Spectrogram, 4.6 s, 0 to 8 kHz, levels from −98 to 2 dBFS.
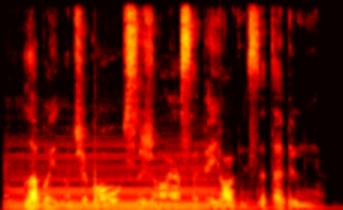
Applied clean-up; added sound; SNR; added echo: none; Tap + Bowed string instrument; 11 dB; none.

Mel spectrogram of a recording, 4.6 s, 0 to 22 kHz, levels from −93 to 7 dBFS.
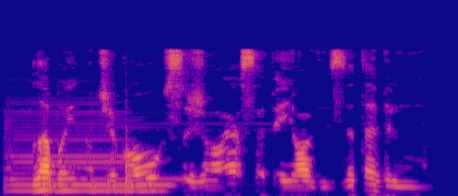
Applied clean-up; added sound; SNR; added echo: classical method Wiener filter.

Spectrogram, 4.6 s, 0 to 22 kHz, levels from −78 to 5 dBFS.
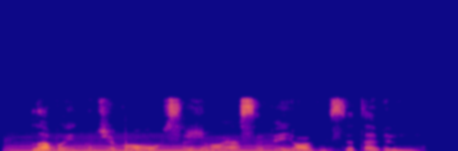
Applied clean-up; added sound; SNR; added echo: neural mask model RNNoise.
